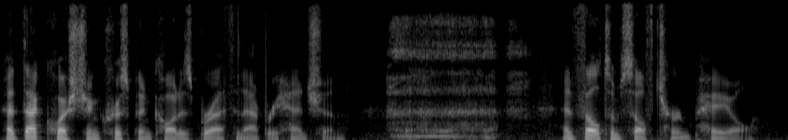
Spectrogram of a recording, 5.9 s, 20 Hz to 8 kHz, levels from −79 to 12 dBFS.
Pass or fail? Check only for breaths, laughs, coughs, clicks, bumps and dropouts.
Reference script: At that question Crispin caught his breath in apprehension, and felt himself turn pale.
fail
